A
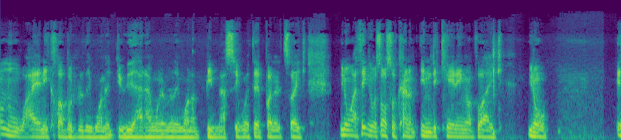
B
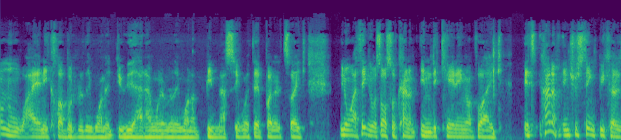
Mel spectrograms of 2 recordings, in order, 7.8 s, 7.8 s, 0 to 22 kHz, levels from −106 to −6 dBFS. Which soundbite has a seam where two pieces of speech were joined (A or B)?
B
